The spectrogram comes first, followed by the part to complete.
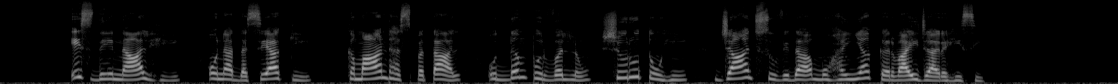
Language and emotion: Punjabi, neutral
